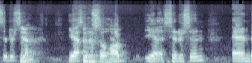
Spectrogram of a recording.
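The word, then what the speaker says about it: Sitterson: name is aubrey citizen is that how it's pronounced citizen yeah so yeah citizen and um was it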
